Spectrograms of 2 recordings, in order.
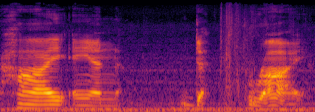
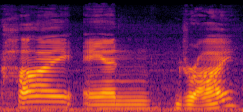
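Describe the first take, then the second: First: The name ends in the words 'end rye'. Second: The name ends in the words 'and dry'. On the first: The name means fancy rye bread. "like high end rye, like a piece of bread on a shelf" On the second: The name means being left stranded. "Like High and Dry steadfast"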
